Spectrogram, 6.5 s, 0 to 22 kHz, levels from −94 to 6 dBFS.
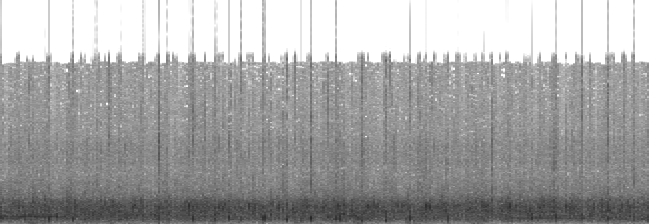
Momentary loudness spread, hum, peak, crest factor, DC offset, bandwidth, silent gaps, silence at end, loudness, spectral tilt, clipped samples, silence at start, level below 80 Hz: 1 LU; none; 0 dBFS; 14 dB; under 0.1%; over 20 kHz; none; 0 s; -13 LUFS; -2 dB/octave; under 0.1%; 0 s; -44 dBFS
